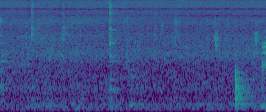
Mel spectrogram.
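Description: Near silence with a few faint clicks of a fork against a glass mixing bowl as a cream cheese filling is stirred.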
